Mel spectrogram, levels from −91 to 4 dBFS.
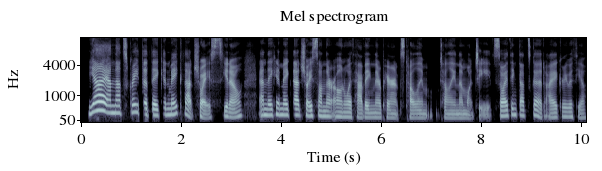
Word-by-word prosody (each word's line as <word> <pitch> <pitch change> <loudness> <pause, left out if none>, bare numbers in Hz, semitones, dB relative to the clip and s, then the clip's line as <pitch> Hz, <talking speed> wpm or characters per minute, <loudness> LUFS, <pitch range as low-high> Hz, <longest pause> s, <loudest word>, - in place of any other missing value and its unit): Yeah, 320 +3 +8
and 260 0 +3
that's 255 0 +1
great 275 -2 -2
that 210 -2 +1
they 190 -2 +3
can 205 +3 -6
make 220 +4 0
that - - +1
choice, - - -1
you 160 - +2
know, 140 +4 +1 0.3
and 190 +1 0
they 190 0 +1
can 210 +1 -3
make 195 -2 0
that 195 -2 +5
choice 170 +1 +1
on 160 -1 -1
their 155 -1 -1
own 145 -1 -2
with 140 -2 -2
having 130 +1 -2
their 125 -1 -3
parents 120 -1 -2
telling 115 0 -4 0.6
them 110 0 -6
what 115 - -8
to - - -2
eat, - - -13
so 165 - 0
I 170 +1 +4
think 200 +3 -6
that's 175 -2 -3
good, 180 -3 -2
I 125 - -2
agree 145 +3 -5
with 145 0 -8
you, 120 +1 -8
165 Hz, 230 wpm, -25 LUFS, 130-200 Hz, 0.6 s, Yeah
